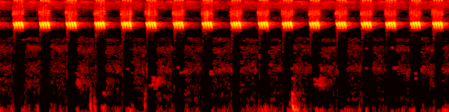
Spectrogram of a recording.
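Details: Cricket chirps from a ten-hour sleep recording: rapid, piercing high pulses repeated several times a second in a regular beat, with faint low thumps in the background.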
